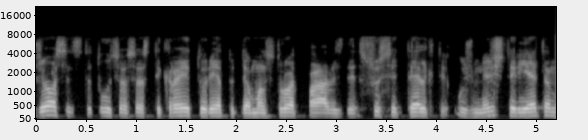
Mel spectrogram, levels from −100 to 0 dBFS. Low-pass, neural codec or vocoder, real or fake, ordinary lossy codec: 7.2 kHz; none; real; Opus, 64 kbps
